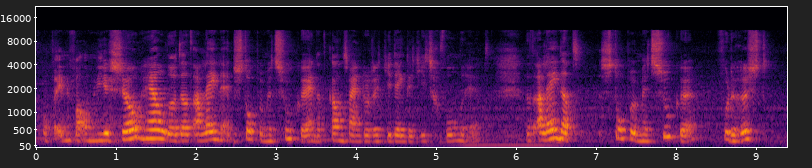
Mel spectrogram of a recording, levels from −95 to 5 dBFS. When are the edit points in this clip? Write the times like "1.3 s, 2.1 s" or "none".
2.5 s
